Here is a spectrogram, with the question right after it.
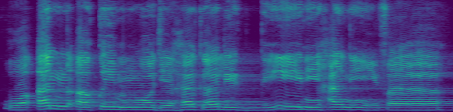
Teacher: جیم میں قلقلہ ہو رہا ہے، جیم کی آواز ٹکرائے گی اس کو ادا کرتے وقت اپنے مخرج سے · للدین، یہاں پر یا مدہ ہے، ایک الف کے برابر کھینچ کر پڑھیں گے۔ · قاف یہ حروف مستعلیہ میں سے اسے پر پڑھنا ہے۔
